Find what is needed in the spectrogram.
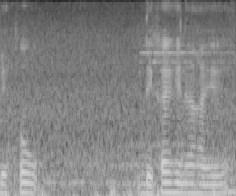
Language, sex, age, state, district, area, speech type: Bodo, male, 30-45, Assam, Chirang, rural, spontaneous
